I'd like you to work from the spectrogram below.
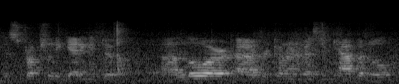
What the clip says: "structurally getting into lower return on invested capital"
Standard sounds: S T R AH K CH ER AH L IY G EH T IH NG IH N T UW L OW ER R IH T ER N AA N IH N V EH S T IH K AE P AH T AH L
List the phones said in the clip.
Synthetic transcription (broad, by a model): S T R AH K CH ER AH L IY G EH T IH NG IH N T UW L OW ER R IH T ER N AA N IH V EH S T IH K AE P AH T L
